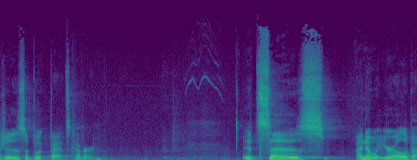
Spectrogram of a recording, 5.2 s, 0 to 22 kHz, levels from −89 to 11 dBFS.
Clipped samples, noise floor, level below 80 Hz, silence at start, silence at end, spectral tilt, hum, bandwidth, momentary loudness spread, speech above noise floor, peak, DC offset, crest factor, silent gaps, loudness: under 0.1%; -58 dBFS; -70 dBFS; 0 s; 0 s; -4.5 dB/octave; none; 19 kHz; 15 LU; 33 dB; -8 dBFS; under 0.1%; 18 dB; none; -25 LUFS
